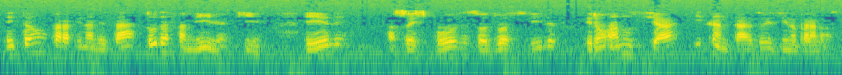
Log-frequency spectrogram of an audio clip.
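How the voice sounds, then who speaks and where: Interviewer, man, formal and courteous, heard on worn old cassette tape with steady hiss. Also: on the high side, moderate pace. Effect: hissy, worn old cassette tape. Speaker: priest interviewer.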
